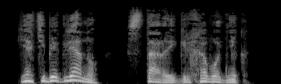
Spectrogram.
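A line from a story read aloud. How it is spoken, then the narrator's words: Angry hiss. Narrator (Russian): зашипела Верак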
